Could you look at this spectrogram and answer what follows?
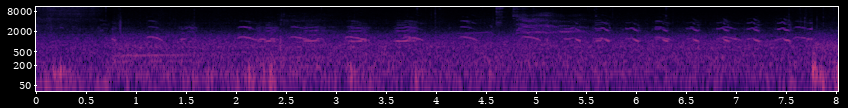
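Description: Black-headed gulls calling: a run of short, hooked calls, sparse at first, then coming about four a second in the second half, over a steady outdoor hiss.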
